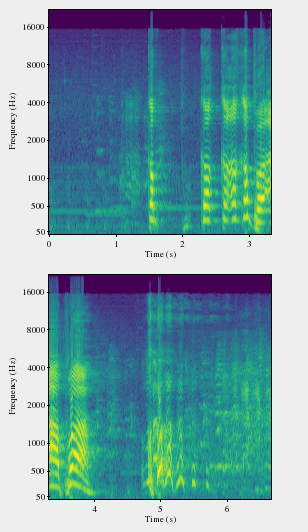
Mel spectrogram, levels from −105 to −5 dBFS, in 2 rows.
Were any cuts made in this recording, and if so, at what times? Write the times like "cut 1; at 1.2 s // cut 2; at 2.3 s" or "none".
cut 1; at 5.4 s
